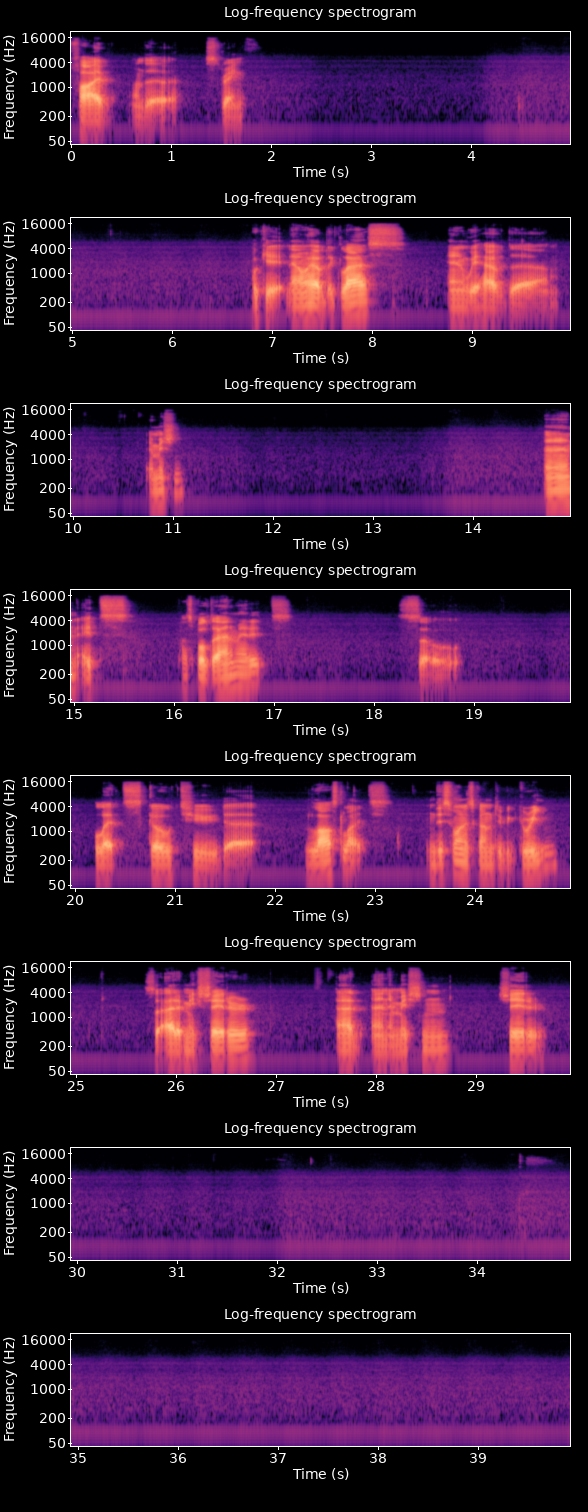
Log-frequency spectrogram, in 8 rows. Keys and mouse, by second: 3.5-5.3 drag, 8.0-9.9 drag, 21.9-23.1 drag, 23.1 middle click, 23.6-26.0 drag, 26.8 click, 35.9-37.7 drag.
